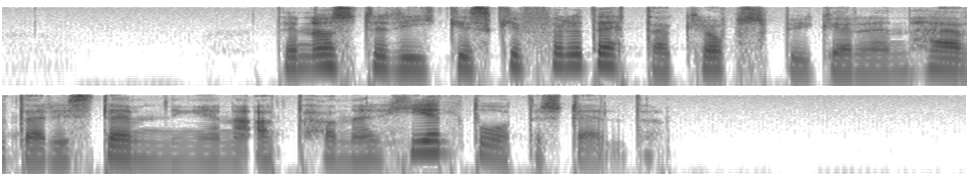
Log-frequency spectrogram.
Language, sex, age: Swedish, female, 27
